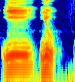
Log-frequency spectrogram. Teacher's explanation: tengah lidah kita cukup diangkat ke langit-langit saja ya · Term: huruf ya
